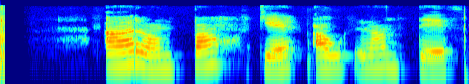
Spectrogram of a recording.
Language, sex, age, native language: Icelandic, female, 10, Icelandic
